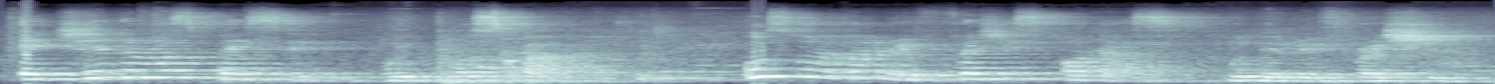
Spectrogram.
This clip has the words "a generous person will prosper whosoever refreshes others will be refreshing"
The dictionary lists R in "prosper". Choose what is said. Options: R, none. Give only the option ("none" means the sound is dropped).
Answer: none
